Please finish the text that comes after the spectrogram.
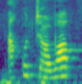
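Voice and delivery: normal talking voice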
